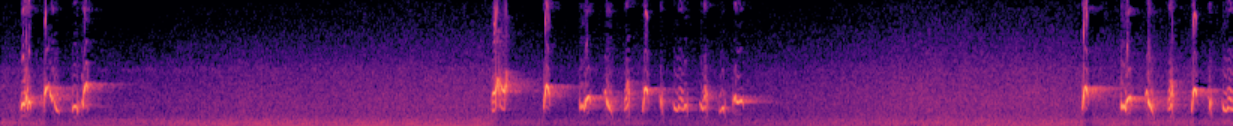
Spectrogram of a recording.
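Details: Red-whiskered bulbul kept in a cage, giving three bursts of quick, bright warbled chirps about four seconds apart. A low hum runs underneath.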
